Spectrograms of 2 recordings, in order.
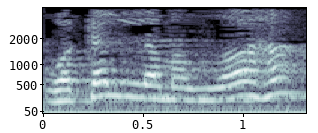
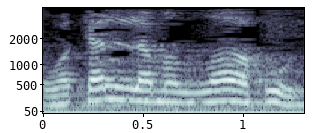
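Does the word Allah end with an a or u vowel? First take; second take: a; u. First: The word Allah ends with an a vowel. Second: The word Allah ends with a u vowel. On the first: Moses spoke to God. The speaker calls it wrong. "bukan Allahu" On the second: God spoke to Moses. The speaker calls it right. "di dhamma"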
